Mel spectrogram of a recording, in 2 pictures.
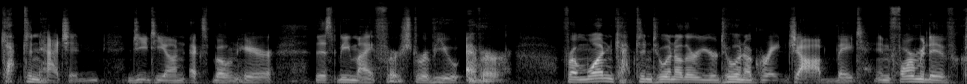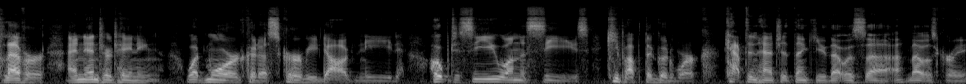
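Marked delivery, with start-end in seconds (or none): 0.0-17.6 full pirate character voice. Reading a five-star review aloud: pirate voice. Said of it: "I gotta read this like a pirate".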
